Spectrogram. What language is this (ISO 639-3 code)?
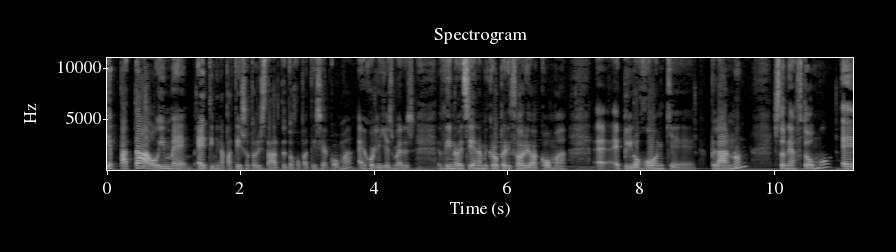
ell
